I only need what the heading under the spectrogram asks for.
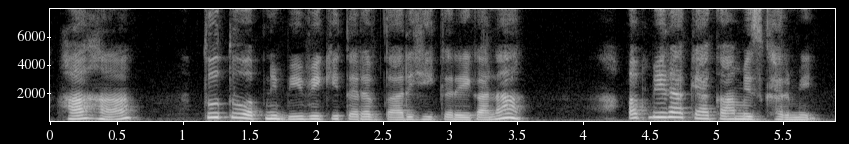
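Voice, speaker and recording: A woman's voice: medium pitch, very animated, measured pace. Woman doing a harsh nagging mother-in-law. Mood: bossy. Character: stern scolding middle-aged mother-in-law.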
